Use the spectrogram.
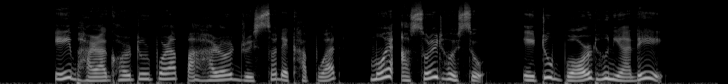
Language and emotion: Assamese, surprised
